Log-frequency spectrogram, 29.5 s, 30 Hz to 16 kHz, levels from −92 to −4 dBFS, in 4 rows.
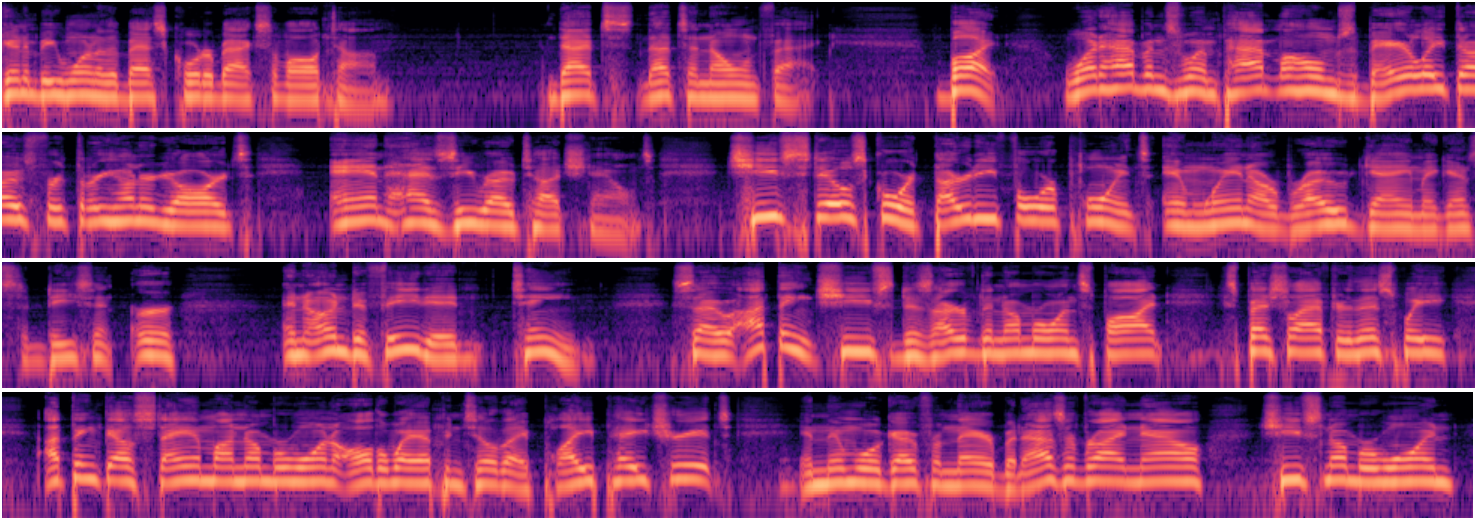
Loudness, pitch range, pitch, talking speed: -25 LUFS, 145-190 Hz, 170 Hz, 185 wpm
